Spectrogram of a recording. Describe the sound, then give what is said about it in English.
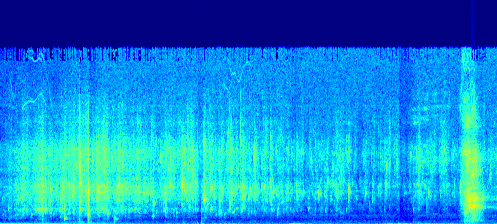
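Water trickles steadily at low volume, a soft continuous babble broken by small drips and splashes, with a brief louder gush near the end. No one speaks. “I was asking if you heard the water trickling through.”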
